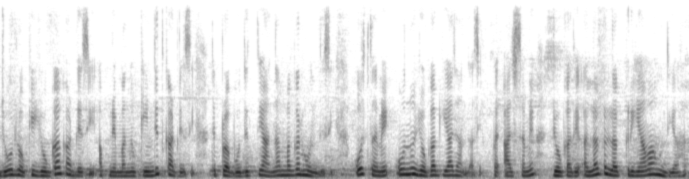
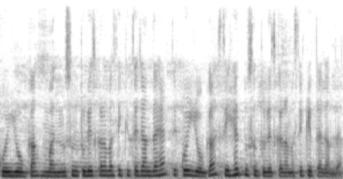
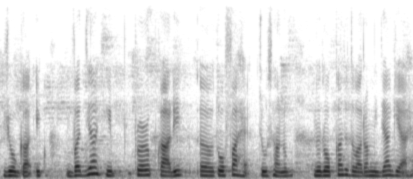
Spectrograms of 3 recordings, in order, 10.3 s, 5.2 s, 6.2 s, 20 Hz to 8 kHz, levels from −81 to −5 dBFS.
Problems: constant background noise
